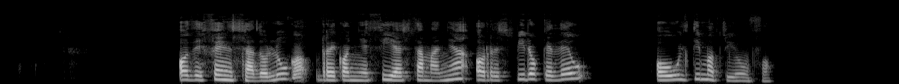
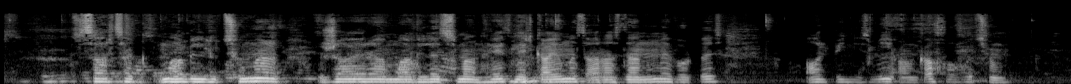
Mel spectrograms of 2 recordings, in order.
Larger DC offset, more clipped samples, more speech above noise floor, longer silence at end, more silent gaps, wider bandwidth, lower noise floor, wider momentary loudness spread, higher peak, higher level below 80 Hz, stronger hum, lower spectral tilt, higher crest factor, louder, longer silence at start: neither; neither; first, over 68 dB vs 37 dB; first, 1.3 s vs 0.65 s; neither; about the same, 11.5 kHz vs 11.5 kHz; first, under -90 dBFS vs -55 dBFS; second, 8 LU vs 17 LU; about the same, -4 dBFS vs -2 dBFS; second, -78 dBFS vs -48 dBFS; neither; about the same, -5.5 dB/octave vs -5.5 dB/octave; about the same, 22 dB vs 18 dB; second, -23 LUFS vs -18 LUFS; first, 1.8 s vs 0.1 s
